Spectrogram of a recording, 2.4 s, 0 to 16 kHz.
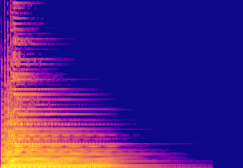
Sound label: A sharp Suspended 2nd Suspended 4th D sharp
